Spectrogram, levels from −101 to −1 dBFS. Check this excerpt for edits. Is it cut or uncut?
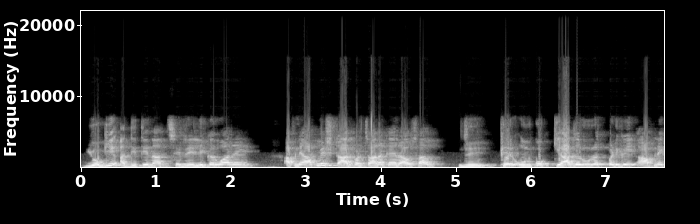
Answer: uncut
